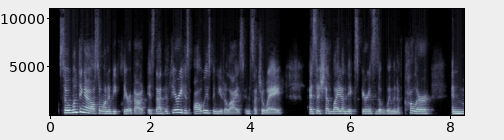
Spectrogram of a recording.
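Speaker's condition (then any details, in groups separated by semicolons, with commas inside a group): No condition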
